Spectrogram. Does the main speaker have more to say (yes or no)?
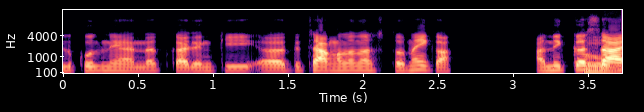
yes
